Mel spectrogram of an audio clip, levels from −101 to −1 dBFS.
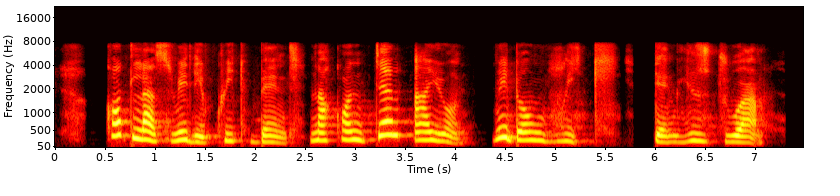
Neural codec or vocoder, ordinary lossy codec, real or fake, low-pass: codec, 16 kHz, 2 kbps, FunCodec, trained on Chinese and English, 25 frames a second; none; fake; none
